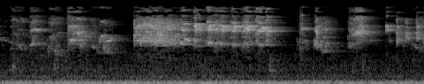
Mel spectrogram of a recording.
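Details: Agapornis lovebirds in sustained noisy chatter, one long rasping screech stretching over a second amid quick harsh squawks.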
